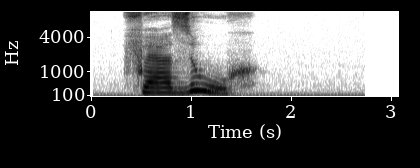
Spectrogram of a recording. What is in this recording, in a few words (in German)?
"versuch", German; masculine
